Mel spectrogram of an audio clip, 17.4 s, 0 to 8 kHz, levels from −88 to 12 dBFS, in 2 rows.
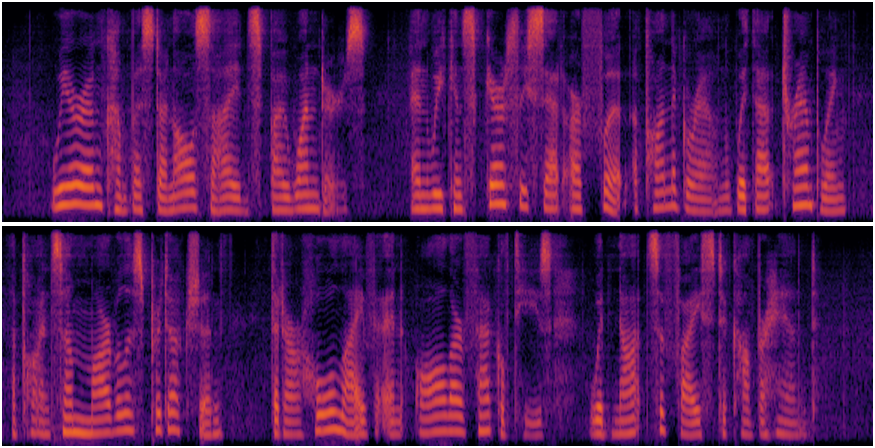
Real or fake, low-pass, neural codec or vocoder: fake; 7.2 kHz; codec, 16 kHz, 1 kbps, X-Codec, HuBERT features, trained on LibriSpeech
